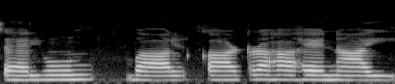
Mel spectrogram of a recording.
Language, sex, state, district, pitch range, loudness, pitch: Hindi, female, Haryana, Jhajjar, 205-215 Hz, -14 LUFS, 210 Hz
